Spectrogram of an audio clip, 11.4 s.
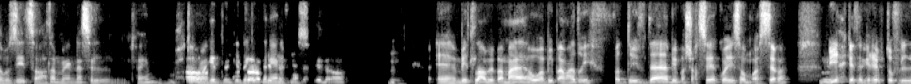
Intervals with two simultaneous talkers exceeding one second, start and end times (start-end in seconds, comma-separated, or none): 2.3-3.9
